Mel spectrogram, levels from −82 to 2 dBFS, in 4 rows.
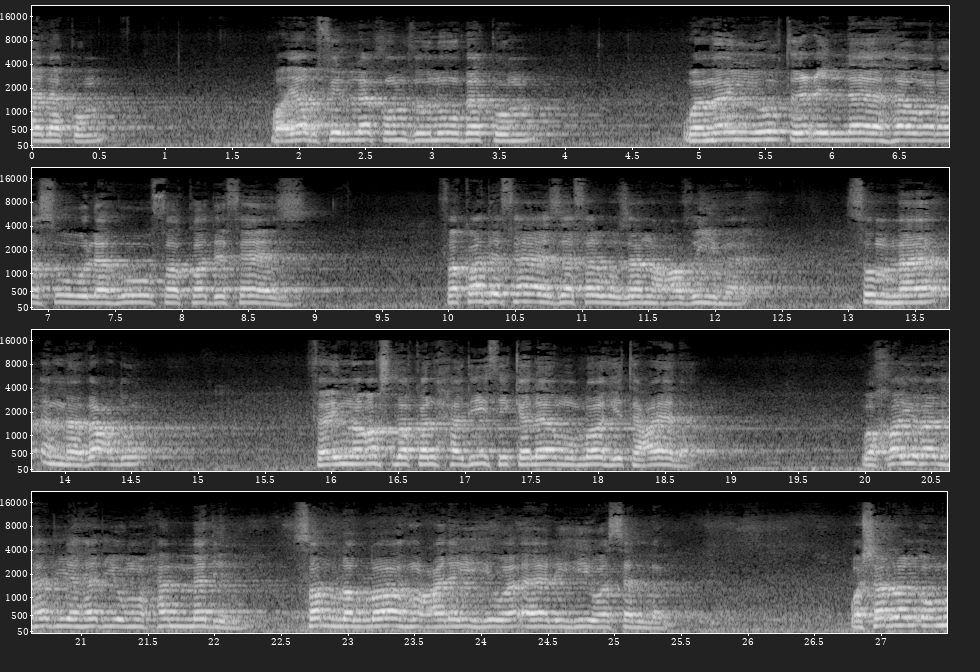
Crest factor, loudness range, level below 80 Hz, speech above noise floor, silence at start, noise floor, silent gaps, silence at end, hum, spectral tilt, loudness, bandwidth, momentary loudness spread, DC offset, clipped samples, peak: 14 dB; 3 LU; -40 dBFS; 23 dB; 0 s; -36 dBFS; none; 0 s; none; -5.5 dB/octave; -13 LUFS; 16.5 kHz; 20 LU; under 0.1%; under 0.1%; 0 dBFS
